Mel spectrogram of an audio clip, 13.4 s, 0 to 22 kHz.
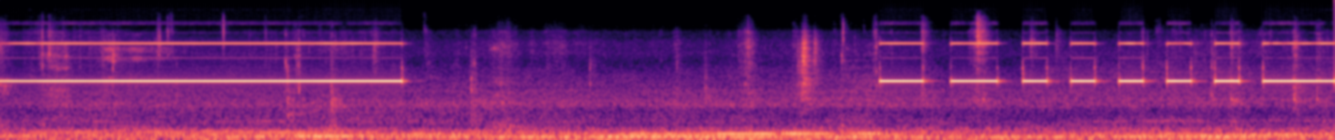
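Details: Echo PB-580T backpack blower (running rough, won't rev), continuity tester clipped across the kill switch circuit: a clear, high, steady beep, then short repeated beeps as contact is made and lost. The switch is fine, but the throttle-linked part isn't actuating it.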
